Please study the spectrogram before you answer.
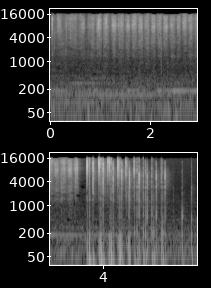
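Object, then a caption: Dark chocolate bar. Long lilac nails rub and scratch across a flat, solid dark chocolate bar held horizontally. A soft, steady rubbing hiss over a low hum runs for about three and a half seconds, then gives way to louder, crisp scratching strokes.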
